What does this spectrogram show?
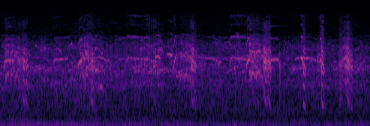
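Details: Arctic terns calling in anxiety and threat at an intruder, heard close: a steady run of harsh, high, bending calls with sharp louder notes toward the end.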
